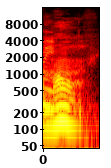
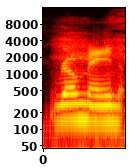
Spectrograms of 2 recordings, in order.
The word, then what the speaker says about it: Romaine: He played Romaine, and I mainly know him from Ramon. Oh, sorry. Romaine, like the lettuce.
